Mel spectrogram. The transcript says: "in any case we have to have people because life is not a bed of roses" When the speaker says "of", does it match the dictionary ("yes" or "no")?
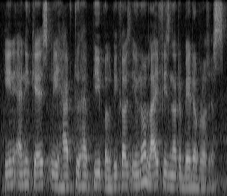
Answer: no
